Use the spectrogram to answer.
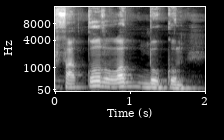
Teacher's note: Awas teman-teman dibacanya jangan fakul rabbukum ya, tapi fakul rabbukum. Jadi lam sukunnya itu dimasukkan ke huruf ro. Kenapa? Karena lam sukun dengan huruf ro, tempat keluar hurufnya atau tempat makharijul hurufnya itu berdekatan, la ro, sehingga lam sukun bisa dimasukkan ke huruf ro. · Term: idgham muttaqaribain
